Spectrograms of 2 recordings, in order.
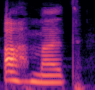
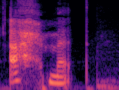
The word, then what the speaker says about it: Ahmed: dhawaaqaagu waa inuu saxnaada instead of saying my name is Ahmed you should say my name is Ahmed sidoo kale dadka native-ka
